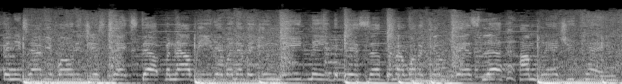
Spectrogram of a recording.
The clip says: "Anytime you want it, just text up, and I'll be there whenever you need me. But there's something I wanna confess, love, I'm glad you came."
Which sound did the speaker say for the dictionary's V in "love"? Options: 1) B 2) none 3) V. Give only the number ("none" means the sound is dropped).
2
